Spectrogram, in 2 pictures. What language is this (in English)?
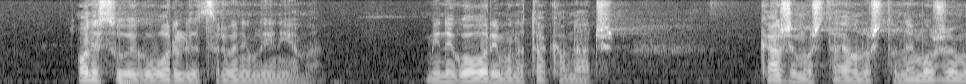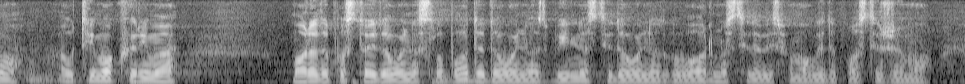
Serbian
